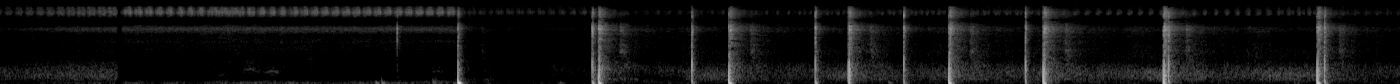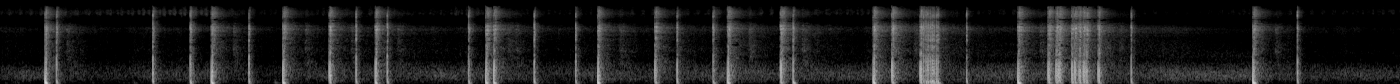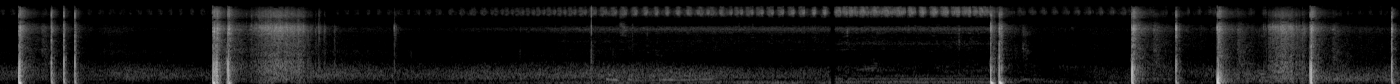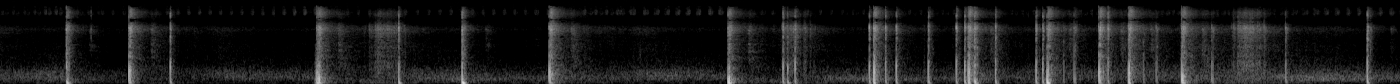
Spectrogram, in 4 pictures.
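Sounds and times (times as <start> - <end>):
fireworks hissing and crackling: 0.0 - 56.0
fireworks banging: 5.9 - 12.3, 13.0 - 25.4, 26.5 - 27.2, 37.7 - 38.4, 39.2 - 43.9, 45.1 - 48.1, 49.2 - 56.0.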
